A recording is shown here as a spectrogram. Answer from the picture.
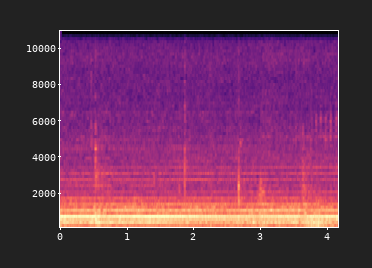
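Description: Okamoto ACC-1224-DX surface grinder running with its hydraulics and grinding-wheel spindle on and the table traversing under power cross-feed: a steady machine hum with a high, even whine, a few faint ticks, and a low thump near the end.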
